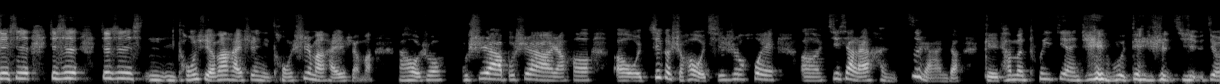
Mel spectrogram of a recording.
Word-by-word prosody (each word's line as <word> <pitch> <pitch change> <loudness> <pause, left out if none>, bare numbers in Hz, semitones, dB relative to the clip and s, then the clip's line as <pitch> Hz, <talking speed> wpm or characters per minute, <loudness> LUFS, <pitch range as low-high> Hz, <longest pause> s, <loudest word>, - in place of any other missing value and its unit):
这 265 - +7
是 270 +1 +4 0.2
这 275 - +2
是 275 +1 +5 0.2
这 280 0 +4
是 275 0 +2 0.2
嗯， 200 -2 -2
你 185 - -2
同 210 +5 0
学 185 - +4
吗？ 215 +2 +6
还 190 -3 +3
是 205 +3 -4
你 175 -3 -5
同 175 0 -6
事 270 +7 -2
吗？ 190 -3 +4
还 160 -4 -1
是 170 - -2
什 - - -7
么？” - - -7 0.2
然 185 0 -5
后 195 - +3
我 180 - +2
说： 205 +1 -2 0.2
“不 210 - -6
是 265 +5 -1
啊， 235 -3 +8
不 215 -1 -6
是 235 +3 -2
啊。 195 -4 +4
“然 175 0 -1
后， 195 0 -2 0.3
呃， 180 0 +2
我 175 0 +1
这 325 - -1
个 275 - +1
时 195 - -4
候 225 +3 0
我 - - +2
其 210 +6 -8
实 235 +2 -4
会 225 -2 -1 0.3
呃， 175 -1 -4
接 260 +8 -6
下 245 -1 +4
来 180 +1 +5
很 195 -1 -10 0.2
自 365 -3 0
然 150 - -6
的 145 +1 -3 0.2
给 175 -2 +2
他 185 +5 -4
们 215 -1 0
推 245 +3 -6
荐 225 -5 -2
这 235 +5 +6
部 210 0 +1
电 215 +2 +1
视 205 +2 0
剧， 200 -3 -4
就 215 -2 0
210 Hz, 305 characters per minute, -22 LUFS, 185-240 Hz, 0.3 s, 啊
